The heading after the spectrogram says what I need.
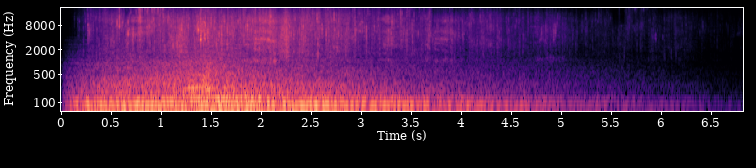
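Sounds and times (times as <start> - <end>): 
colossal ant ship moving: 0.2 - 5.0.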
